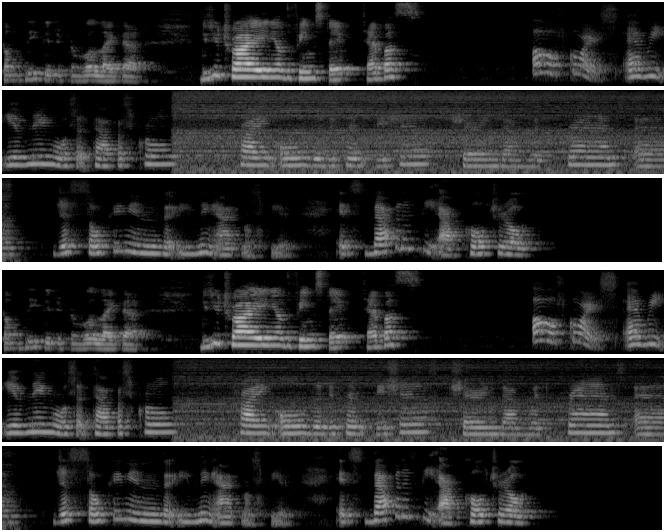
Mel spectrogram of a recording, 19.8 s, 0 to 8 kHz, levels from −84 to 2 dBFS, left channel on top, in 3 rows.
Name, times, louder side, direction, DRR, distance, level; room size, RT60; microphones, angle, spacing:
voice 1, 0.0-1.4 2.0-4.1, left 2 dB, 10° left, 4 dB, 1.1 m, -32 dB
voice 2, 5.3-8.4 8.9-13.4 13.8-18.5, right 2 dB, 25° right, 5 dB, 1.1 m, -39 dB
sound 1, 8.3-13.4, left 5 dB, 45° left, 1.2 m, -45 dB
7.6 x 5.8 x 4.5 m, 0.42 s
head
